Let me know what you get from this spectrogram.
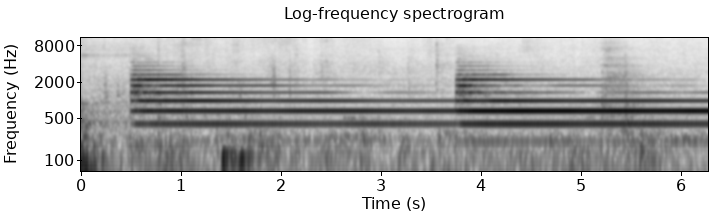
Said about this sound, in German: Da schlug die schwere Glocke der Nachbarkirche Ding-Dong.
